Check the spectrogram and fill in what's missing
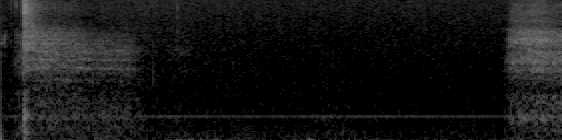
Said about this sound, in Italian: Ascoltiamo il suono della campana finché le orecchie lo percepiscono.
